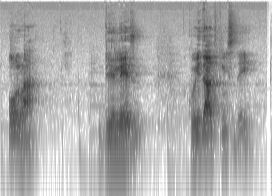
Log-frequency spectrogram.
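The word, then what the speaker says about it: hola: ou lá ou lá não é rola e sim Olá beleza cuidado com isso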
